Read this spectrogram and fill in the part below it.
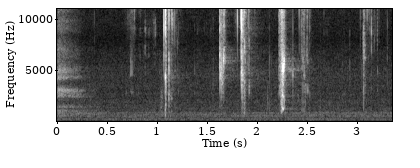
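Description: A man sucks and smacks his fingers close to a microphone.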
